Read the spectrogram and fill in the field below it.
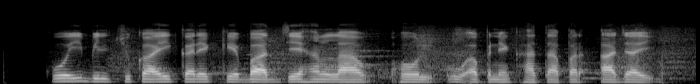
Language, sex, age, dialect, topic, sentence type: Magahi, male, 60-100, Western, banking, question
